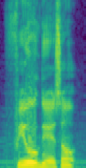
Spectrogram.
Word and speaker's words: fueled: Fueled에서 D는 거의 발음이 들리지가 않네요. 그래서 Fueled by an 이렇게 하는 것 같습니다.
